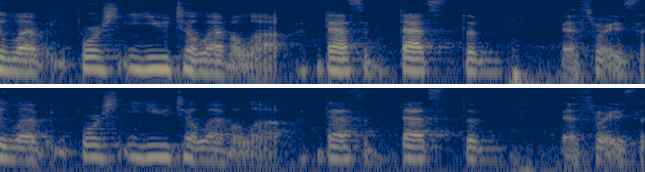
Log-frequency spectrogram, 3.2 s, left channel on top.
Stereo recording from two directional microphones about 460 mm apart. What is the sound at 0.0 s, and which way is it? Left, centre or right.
A woman's voice, left.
